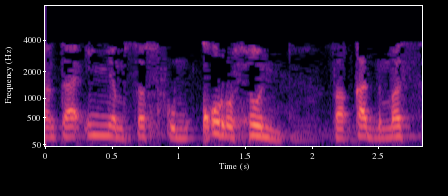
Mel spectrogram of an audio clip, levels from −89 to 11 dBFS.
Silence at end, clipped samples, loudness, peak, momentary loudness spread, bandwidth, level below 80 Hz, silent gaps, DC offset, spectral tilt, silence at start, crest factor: 0.05 s; under 0.1%; -25 LUFS; -8 dBFS; 8 LU; 4 kHz; -66 dBFS; none; under 0.1%; -12 dB/octave; 0 s; 16 dB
